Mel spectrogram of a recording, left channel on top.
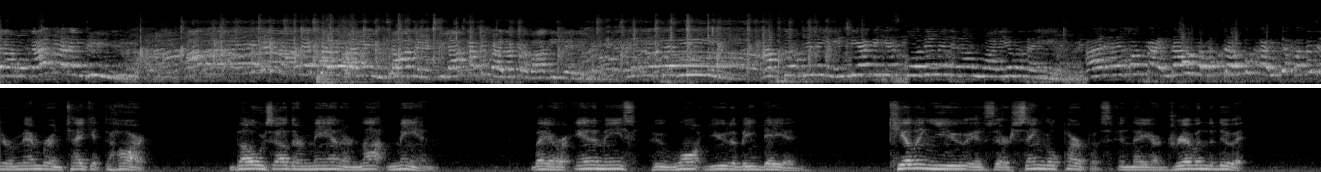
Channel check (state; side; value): different; both; correlation 0.00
